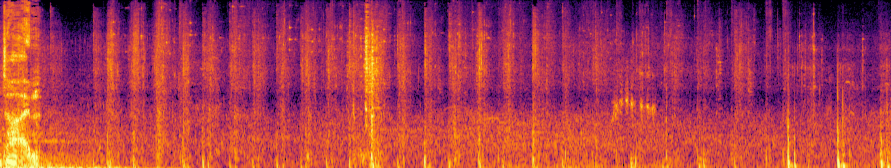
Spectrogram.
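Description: Heavy footsteps thud steadily on stone.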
